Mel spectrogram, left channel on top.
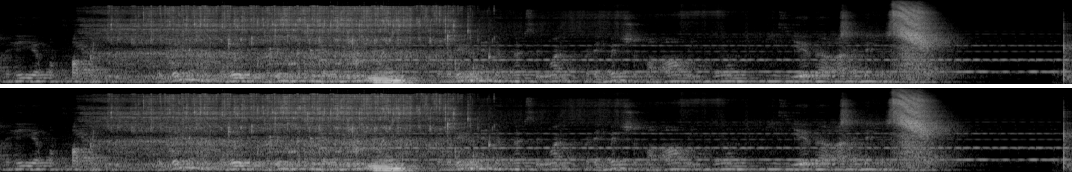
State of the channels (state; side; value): identical; both; correlation 1.00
